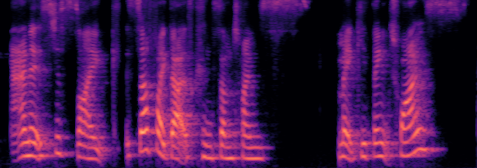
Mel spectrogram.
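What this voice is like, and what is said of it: English accent. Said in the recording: “he heard my accent ... I would come from an Irish Catholic family with an English accent.”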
